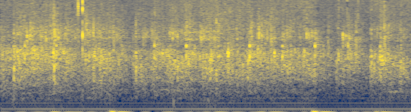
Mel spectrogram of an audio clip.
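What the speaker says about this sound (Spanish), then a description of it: "las mujeres dándole un aplauso al Señor." Women in a church congregation applaud the Lord, a loose, moderate clapping over a steady low electrical hum, with a few louder bursts standing out.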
